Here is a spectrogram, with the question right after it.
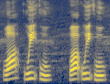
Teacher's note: প্রত্যেকবার দুই ঠোঁট থেকে উচ্চারণ হবে, কিন্তু ঠোঁট ফাঁকা থাকবে। ওয়া উই উ, ওয়া উই উ, জবর আসলে ওয়া, জের আসলে উই, পেশ আসলে উ। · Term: ওয়াও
